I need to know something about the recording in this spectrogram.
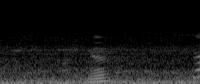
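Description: A single short spoken word over a steady low background rumble.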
